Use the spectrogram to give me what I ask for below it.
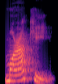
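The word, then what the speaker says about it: Meraki: Moraki is a noun and pronounced Moraki.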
